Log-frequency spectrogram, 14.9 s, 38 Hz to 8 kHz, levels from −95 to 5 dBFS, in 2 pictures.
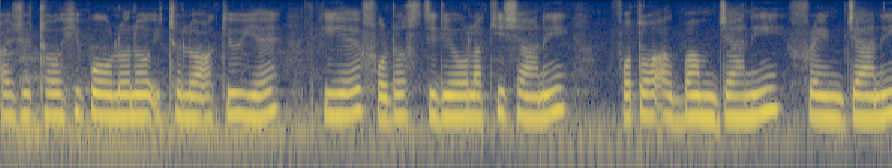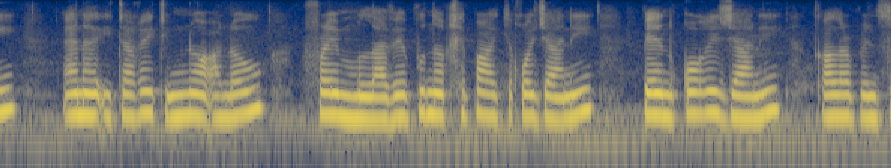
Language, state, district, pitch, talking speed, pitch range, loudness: Sumi, Nagaland, Kohima, 195 Hz, 135 wpm, 190-210 Hz, -14 LUFS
